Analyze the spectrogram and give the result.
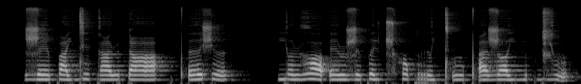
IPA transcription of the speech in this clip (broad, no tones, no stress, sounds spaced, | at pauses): ʐ ɛ p ɑ j d ɪ ɡ ɑ ɹ ɗ ɑ | pʼ ɜ ʃ ə | j ʌ ɹ ɣ ɒ ʔ ɛ ɹ ʐ ɪ p ɛ j ʈ͡ʂʰ ɔ p r ʊ j tʼ ʊ pʼ ɑ ʐ ɒ j n ʊ p d͡ʑ ʊ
